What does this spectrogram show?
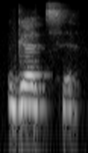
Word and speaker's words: Götze: Es como decir lo mismo, la E y la O, pero con la mandíbula un poco más abajo y la lengua un poco más hacia adelante. Entonces diríamos fleur, fleur, Götze, Götze.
